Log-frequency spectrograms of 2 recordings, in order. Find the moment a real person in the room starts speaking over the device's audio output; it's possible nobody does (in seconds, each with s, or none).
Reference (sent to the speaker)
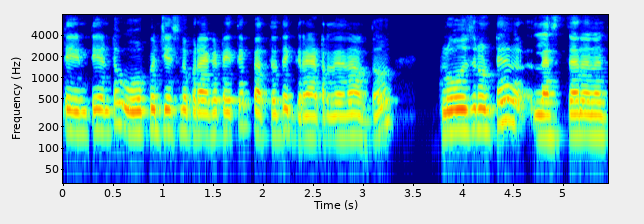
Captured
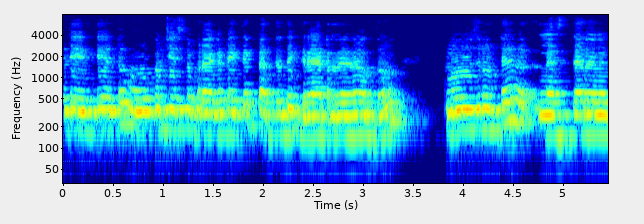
none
